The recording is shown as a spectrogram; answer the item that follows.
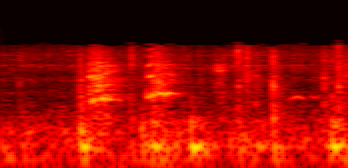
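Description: A dog whimpering as it squeezes through a doorway at the same moment as a man, giving a few short, high whines and yips over a rustling background.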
